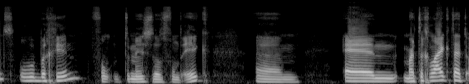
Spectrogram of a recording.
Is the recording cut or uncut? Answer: uncut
